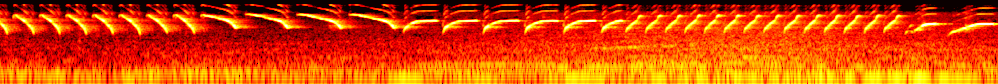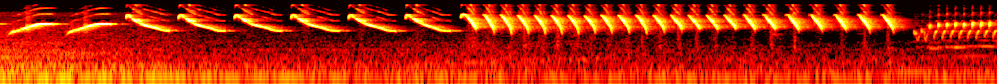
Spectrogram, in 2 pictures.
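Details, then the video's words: Belgian canary singing a long varied song: rapid trilled series of downward-sweeping high notes alternating with fast buzzy rattles, each phrase of repeated syllables lasting one to two seconds, clean with faint low background hum. "Belgian Canary | Bird Sounds | Canary Singing"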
